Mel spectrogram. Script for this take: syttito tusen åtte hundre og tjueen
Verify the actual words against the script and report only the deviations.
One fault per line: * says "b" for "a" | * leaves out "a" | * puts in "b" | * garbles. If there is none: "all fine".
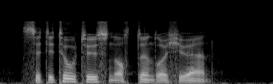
all fine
